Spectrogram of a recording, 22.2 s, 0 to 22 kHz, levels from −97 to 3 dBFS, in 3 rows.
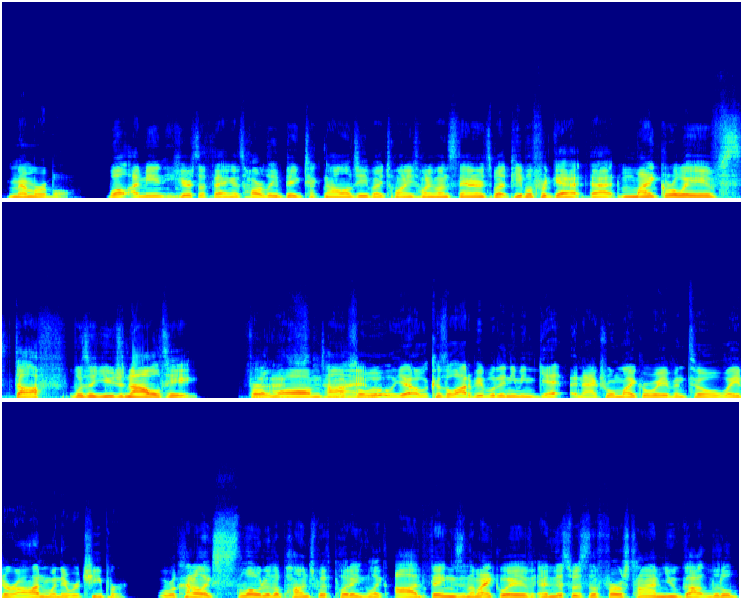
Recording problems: muffled; very; fading above 2 kHz

